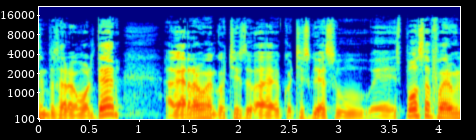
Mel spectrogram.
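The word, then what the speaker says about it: Ceaușescu: Ceausescu, ok.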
